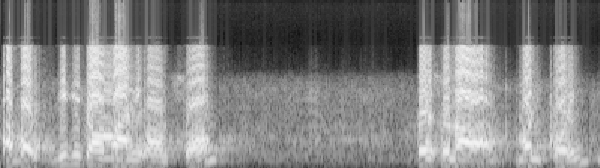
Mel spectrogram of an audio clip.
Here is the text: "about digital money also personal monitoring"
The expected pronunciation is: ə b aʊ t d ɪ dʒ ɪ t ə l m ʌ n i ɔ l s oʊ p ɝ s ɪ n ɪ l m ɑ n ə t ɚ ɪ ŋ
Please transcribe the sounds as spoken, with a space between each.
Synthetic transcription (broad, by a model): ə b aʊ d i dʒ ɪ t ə m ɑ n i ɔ w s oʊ p ɝ s ɪ n ɪ l m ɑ n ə t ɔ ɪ ŋ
